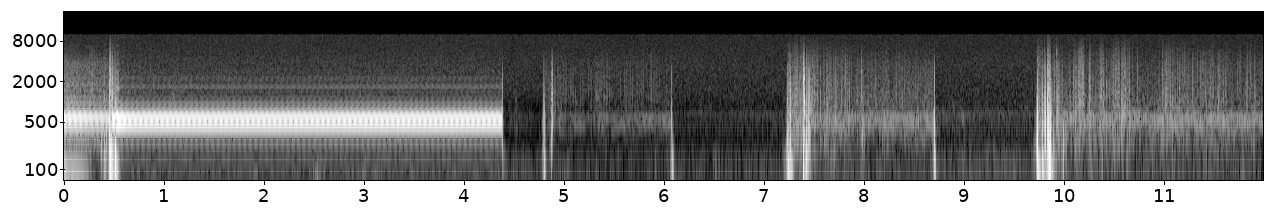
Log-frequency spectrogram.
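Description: A steady, unbroken telephone dial tone hums for about four seconds on a line to Elkton, Virginia, returning after a not-in-service recording played twice, then cuts off, followed by a few sharp clicks and short bursts of line noise with quiet gaps between.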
